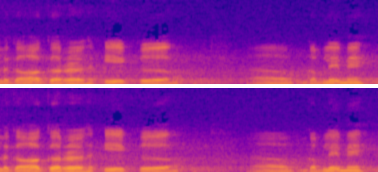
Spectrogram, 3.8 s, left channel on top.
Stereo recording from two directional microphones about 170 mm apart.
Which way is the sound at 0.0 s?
55° right (ahead or behind).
